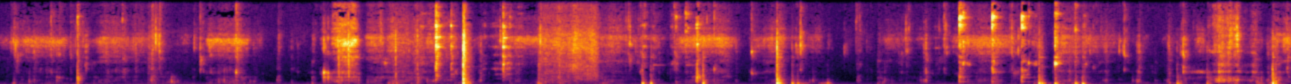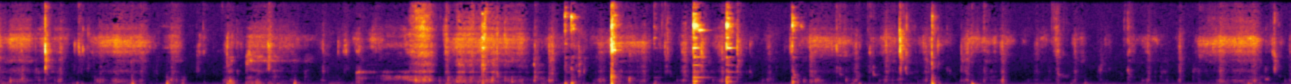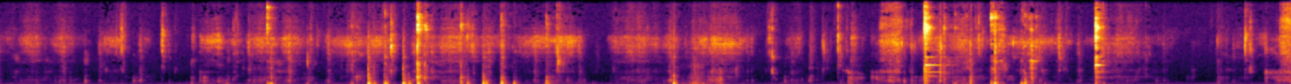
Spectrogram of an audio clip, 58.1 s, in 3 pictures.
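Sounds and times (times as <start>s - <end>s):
chewing and crunching salad: 0.0s - 58.0s
metal fork clinking on bowl: 14.4s - 15.6s, 29.8s - 30.5s, 52.6s - 53.8s, 55.2s - 55.4s.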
